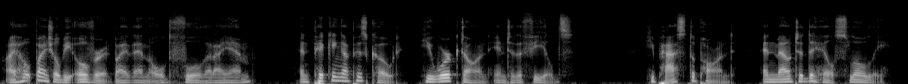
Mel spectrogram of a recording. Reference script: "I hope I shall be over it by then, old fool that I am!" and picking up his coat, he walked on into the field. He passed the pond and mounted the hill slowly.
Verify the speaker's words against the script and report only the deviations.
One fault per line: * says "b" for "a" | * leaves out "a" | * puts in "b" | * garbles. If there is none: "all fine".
* says "worked" for "walked"
* says "fields" for "field"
